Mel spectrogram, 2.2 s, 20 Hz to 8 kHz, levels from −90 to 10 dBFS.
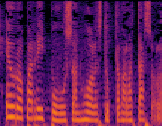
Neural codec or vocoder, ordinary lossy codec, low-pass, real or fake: none; none; none; real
